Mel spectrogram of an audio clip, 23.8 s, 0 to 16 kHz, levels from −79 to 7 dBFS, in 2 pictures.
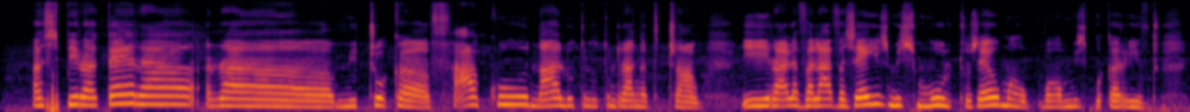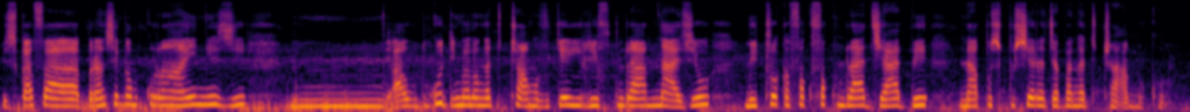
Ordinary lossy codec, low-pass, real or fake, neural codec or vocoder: none; 14.4 kHz; fake; codec, 44.1 kHz, 7.8 kbps, DAC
